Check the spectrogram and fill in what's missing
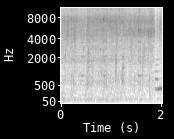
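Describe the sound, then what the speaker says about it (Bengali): Chilies, bay leaves, chopped onion and crushed garlic fry in hot oil, a loud close steady sizzle with occasional stirring, and the sizzle briefly drops at the end. "আমি ব্রাউন কালার করে ভেজে নেব।"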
